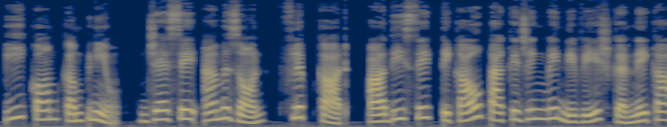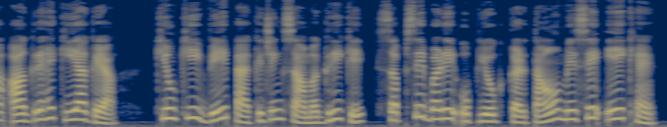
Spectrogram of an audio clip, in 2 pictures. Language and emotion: Hindi, neutral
